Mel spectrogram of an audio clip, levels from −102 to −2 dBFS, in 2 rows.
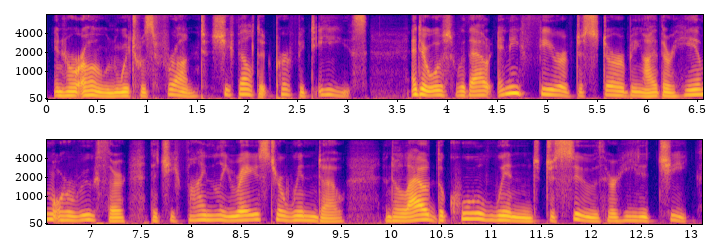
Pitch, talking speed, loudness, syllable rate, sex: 145 Hz, 180 wpm, -19 LUFS, 4.6 syllables/s, female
